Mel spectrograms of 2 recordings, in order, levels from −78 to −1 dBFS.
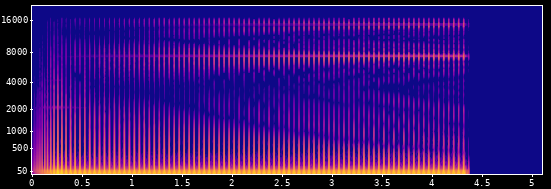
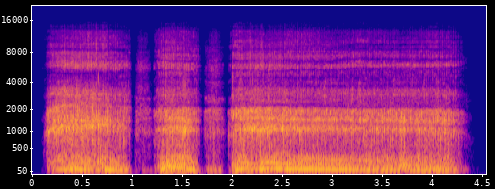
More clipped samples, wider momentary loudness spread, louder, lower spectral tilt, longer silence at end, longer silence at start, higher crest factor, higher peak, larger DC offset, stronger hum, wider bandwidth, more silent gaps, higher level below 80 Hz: neither; second, 1 LU vs 7 LU; second, -23 LUFS vs -16 LUFS; about the same, -5.5 dB/octave vs -4.5 dB/octave; first, 0.75 s vs 0.2 s; about the same, 0.05 s vs 0.1 s; about the same, 10 dB vs 14 dB; second, -8 dBFS vs -4 dBFS; neither; first, 60 Hz at -25 dBFS vs none; first, 17 kHz vs 14 kHz; neither; first, -20 dBFS vs -26 dBFS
